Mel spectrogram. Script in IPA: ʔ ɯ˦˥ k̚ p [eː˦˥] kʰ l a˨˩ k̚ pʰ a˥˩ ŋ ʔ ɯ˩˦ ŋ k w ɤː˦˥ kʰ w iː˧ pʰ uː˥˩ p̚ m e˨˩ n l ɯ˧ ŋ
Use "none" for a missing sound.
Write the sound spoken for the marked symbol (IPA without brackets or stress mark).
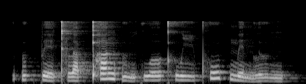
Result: eː˨˩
